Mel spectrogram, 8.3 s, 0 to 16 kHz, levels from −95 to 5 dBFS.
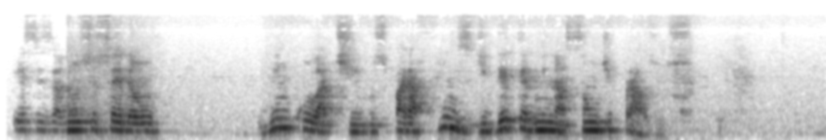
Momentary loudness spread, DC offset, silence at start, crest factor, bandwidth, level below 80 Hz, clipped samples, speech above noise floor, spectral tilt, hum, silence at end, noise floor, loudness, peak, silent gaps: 11 LU; under 0.1%; 0.15 s; 16 dB; 9.4 kHz; -56 dBFS; under 0.1%; 41 dB; -8.5 dB/octave; none; 1.4 s; -61 dBFS; -20 LUFS; -4 dBFS; none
